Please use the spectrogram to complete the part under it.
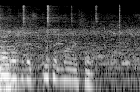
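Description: A bass guitar plays a few low notes.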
